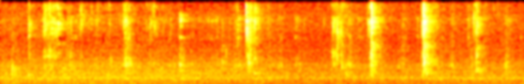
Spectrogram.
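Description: Faint chewing of a mouthful of egg chowmein noodles, with a scattering of soft, wet mouth clicks; the sharpest two come a little under four seconds in.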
